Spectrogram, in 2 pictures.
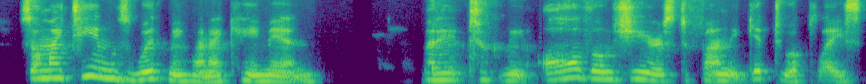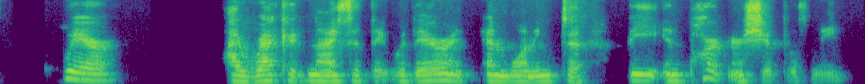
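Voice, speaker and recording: Her tone dark and mellow and somewhat breathy, a woman with a fairly low pitch speaks at a moderate pace with lively intonation. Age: 80s+. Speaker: mystic and sound healer. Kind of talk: interview.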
